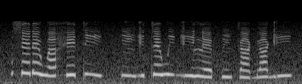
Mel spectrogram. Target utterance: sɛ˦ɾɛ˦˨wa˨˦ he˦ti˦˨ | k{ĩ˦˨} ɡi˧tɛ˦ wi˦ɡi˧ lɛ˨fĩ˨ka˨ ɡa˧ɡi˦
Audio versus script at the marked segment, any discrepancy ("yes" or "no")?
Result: yes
